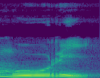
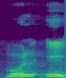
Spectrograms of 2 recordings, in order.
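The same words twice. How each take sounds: First: Muri said joined, the l turned to r; linked pronunciation. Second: Mul-i said split apart; separate syllables. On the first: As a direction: run it together as muri. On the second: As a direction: break it as mul, i. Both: Shown as a demonstration. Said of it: "jadinya muri".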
